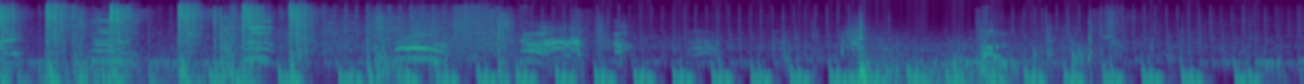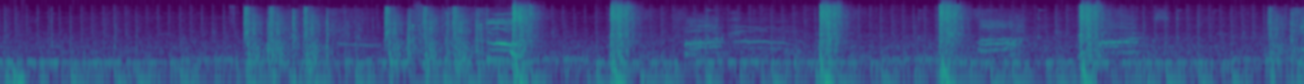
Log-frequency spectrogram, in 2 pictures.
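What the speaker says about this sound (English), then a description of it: "Shots fired! Shots fired!" Gunfire in the video game Watch Dogs: Legion comes in rapid bursts and repeated loud shots, dense volleys with brief pauses and scattered single cracks, with a voice occasionally shouting amid the shooting.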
